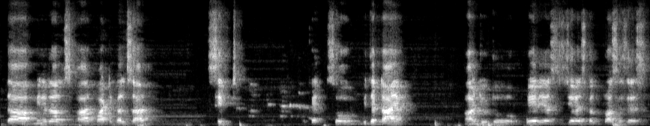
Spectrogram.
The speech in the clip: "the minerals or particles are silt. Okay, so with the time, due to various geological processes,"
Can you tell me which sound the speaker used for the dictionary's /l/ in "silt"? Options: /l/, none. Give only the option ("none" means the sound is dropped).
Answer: none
